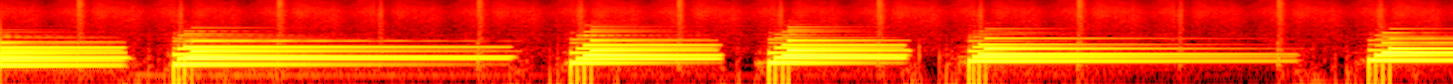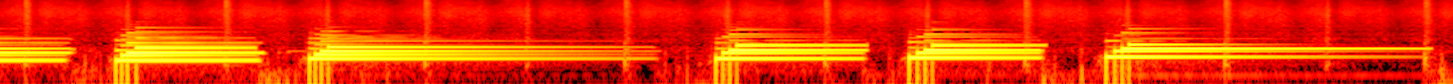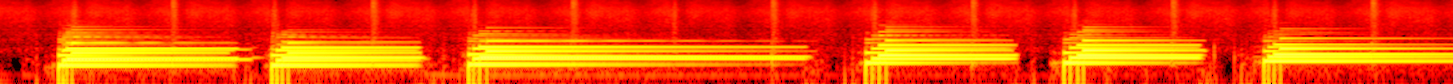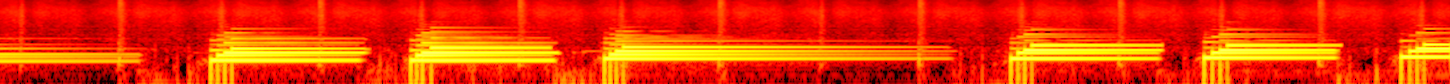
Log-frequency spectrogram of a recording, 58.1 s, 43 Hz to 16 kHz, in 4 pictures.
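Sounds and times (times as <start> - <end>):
solo guitar chords ringing: 0.0 - 9.1, 9.7 - 13.0, 13.7 - 21.1, 21.7 - 25.0, 25.6 - 28.8, 29.6 - 41.1, 41.7 - 45.0, 45.7 - 53.1, 53.7 - 57.0, 57.6 - 58.0.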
